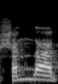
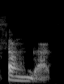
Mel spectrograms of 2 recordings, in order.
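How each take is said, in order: First: The word begins with a sh sound. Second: The word begins with an s sound. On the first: The speaker calls it wrong. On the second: The speaker calls it right.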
